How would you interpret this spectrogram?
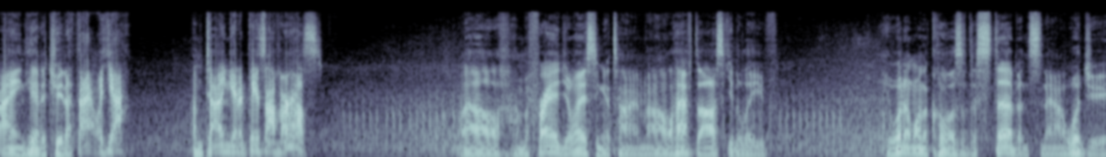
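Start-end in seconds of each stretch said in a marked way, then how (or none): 0.0-3.2 put-on broad Australian ocker accent, threatening tone. Voicing a game character telling someone to leave, in a bogan voice. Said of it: "I should probably calm down with the bogan voice".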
